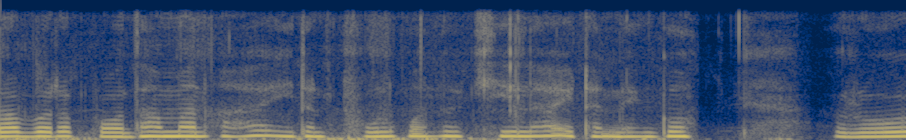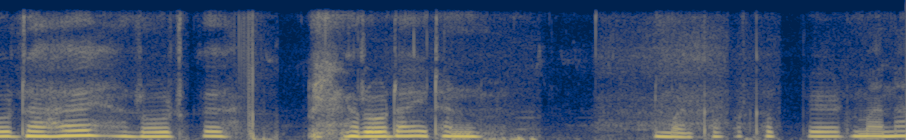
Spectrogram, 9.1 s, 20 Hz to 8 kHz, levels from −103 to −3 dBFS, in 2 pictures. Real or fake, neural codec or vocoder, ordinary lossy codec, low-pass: real; none; none; 7.2 kHz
